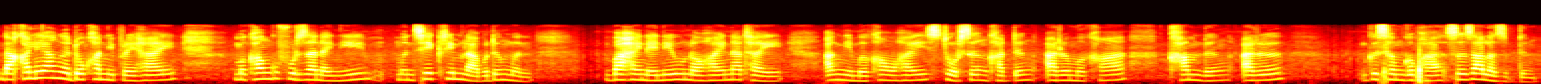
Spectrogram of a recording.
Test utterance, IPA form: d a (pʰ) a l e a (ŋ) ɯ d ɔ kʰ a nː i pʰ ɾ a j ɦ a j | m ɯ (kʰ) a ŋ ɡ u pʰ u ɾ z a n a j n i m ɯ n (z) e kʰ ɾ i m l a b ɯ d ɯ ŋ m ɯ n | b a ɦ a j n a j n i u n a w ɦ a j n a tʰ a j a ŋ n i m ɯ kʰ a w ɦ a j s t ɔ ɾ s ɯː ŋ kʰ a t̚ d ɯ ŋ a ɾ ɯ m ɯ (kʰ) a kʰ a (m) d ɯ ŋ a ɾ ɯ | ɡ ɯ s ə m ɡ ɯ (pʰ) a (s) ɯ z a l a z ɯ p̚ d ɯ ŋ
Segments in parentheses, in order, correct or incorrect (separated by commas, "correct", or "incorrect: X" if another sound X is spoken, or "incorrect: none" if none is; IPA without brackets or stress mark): incorrect: kʰ, correct, correct, incorrect: s, correct, correct, correct, correct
